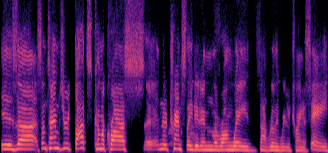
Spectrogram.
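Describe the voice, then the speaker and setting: A high-pitched man at a moderate pace with hardly any pauses, in a dry, close recording with no echo. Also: lively intonation. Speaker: caller. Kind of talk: call-in discussion. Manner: animated.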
